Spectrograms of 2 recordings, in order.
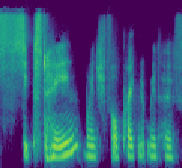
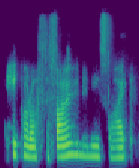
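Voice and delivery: normal talking voice

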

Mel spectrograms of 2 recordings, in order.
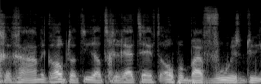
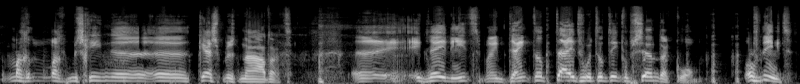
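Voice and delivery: higher-pitched, mock-urgent reporter; pushy mock newsman, pitched up; insistent reporter imitation; 6 semitones higher, 3 dB louder than usual. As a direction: lightly parody a reporter demanding airtime. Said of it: "dat hij daar heel dwingend is".

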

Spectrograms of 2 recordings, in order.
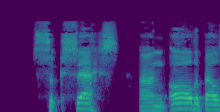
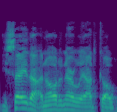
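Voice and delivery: normal talking voice

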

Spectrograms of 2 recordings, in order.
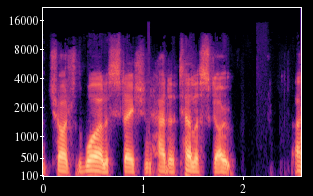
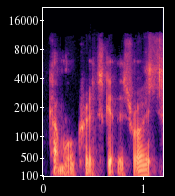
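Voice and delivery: whispered note to self, under the breath; muttering to self; 6 dB quieter than usual. Real, not acted. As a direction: hush it to yourself, annoyed at your own slip. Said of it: "muttering to himself".

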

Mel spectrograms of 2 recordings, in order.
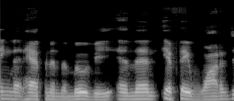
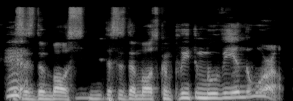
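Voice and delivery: higher-pitched mock Eastern European accent; playful Boyka-style Eastern European accent; 4 semitones higher than usual. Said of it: "just do the Boyka accent".

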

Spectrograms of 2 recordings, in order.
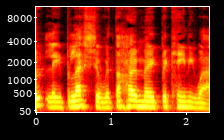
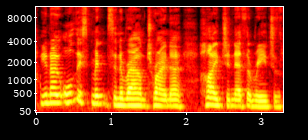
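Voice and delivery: ordinary talk, nothing marked

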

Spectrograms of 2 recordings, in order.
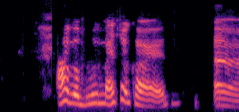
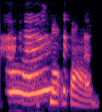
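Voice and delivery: put-on much higher British accent; squeaky exaggerated British take; slower than usual. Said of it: "let's hear your British accent".

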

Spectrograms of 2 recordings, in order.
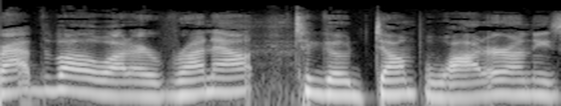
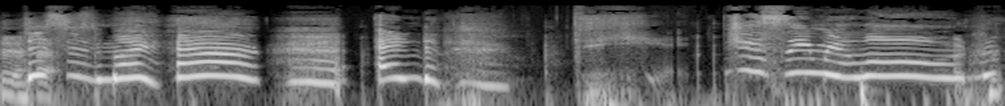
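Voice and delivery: very high, drawn-out mock wail; mock-hysterical shout, pitched way up; hammed-up self-parody; 14 semitones higher, much slower than usual. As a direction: stretch each word in a high, slow protest. Mocks her own outburst, playing along.

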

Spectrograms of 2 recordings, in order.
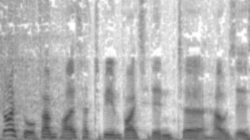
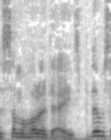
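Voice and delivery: ordinary delivery

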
